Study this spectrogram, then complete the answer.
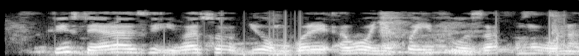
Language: Kinyarwanda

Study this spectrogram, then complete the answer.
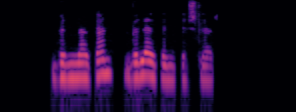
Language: Bashkir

